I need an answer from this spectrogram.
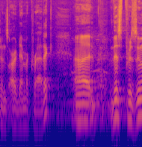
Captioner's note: audience laughs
